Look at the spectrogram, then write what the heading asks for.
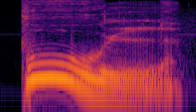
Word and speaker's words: poule: Le premier A, on va le prononcer très très rondement, ou, poule.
